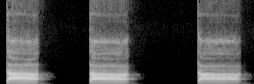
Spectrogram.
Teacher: জিব্বার আগা উপরের দুই দাঁতের গোড়ায় লাগান, গোড়ায় গোড়ায় লাগিয়ে সিম্পল উচ্চারণ করতে হবে এক আলিফটা নিয়ে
